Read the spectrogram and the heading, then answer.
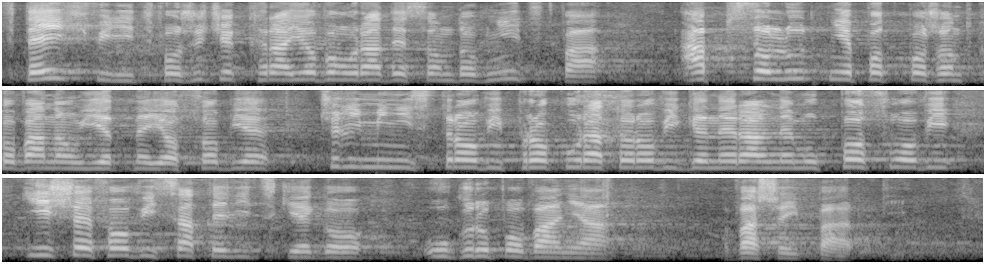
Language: Polish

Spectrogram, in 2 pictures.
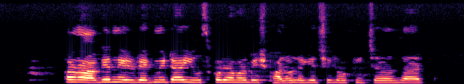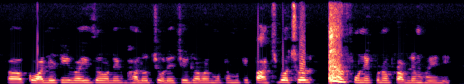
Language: Bangla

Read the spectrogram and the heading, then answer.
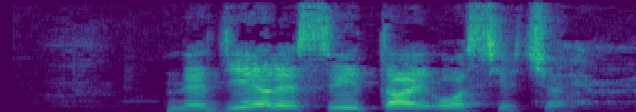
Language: Serbian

